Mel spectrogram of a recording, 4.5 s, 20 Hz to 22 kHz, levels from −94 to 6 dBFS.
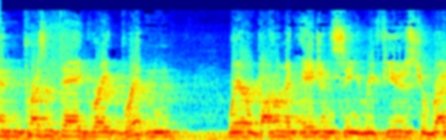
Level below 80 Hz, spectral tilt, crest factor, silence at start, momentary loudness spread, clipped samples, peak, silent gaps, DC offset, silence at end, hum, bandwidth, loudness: -26 dBFS; -6 dB/octave; 8 dB; 0 s; 4 LU; under 0.1%; 0 dBFS; none; under 0.1%; 0 s; none; 14 kHz; -9 LUFS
